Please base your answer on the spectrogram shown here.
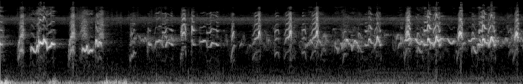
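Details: Sooty-headed bulbul calling loudly to draw a rival closer, an unaltered recording. Dense bursts of sharp, bubbly chirps follow one another quickly, with a steady high thin tone running throughout and low thumps at the start.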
